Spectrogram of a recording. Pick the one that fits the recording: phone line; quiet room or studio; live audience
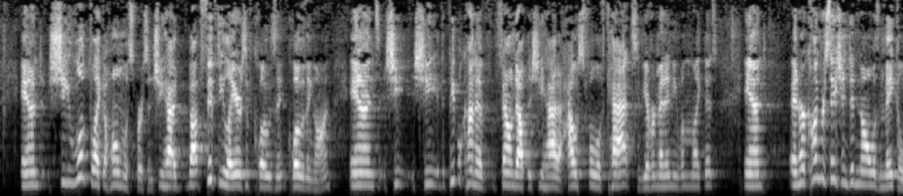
live audience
